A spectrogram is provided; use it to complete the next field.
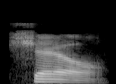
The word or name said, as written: scheel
